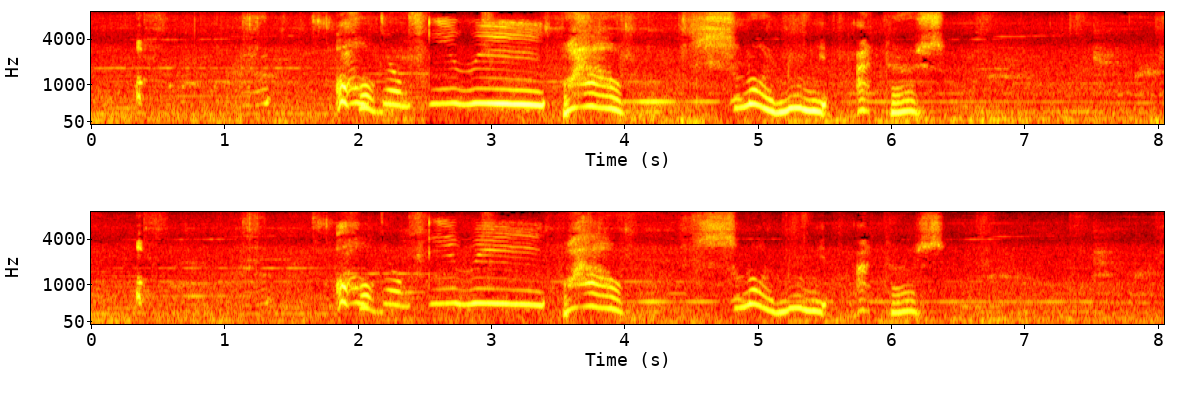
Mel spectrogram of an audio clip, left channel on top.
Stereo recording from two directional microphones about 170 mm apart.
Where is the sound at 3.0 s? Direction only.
15° left (ahead or behind).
